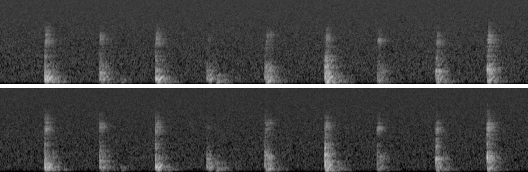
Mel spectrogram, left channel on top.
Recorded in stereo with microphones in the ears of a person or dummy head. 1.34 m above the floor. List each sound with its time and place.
0.4 s footsteps: 25° right (ahead or behind), 3.5 m; by 5.0 s 70° right (ahead or behind), 4.5 m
